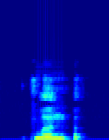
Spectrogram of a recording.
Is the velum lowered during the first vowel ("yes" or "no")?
no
